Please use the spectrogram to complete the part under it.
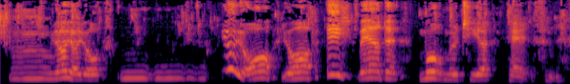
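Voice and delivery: loud humming beaver agreeing. A narrator's reading. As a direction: hum and nod it out like the beaver.

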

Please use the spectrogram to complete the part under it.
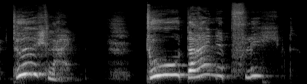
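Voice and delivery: very high, loud, slow incantation; spell called out. Acted. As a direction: proclaim the magic words grandly. Man calls the magic spell.

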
